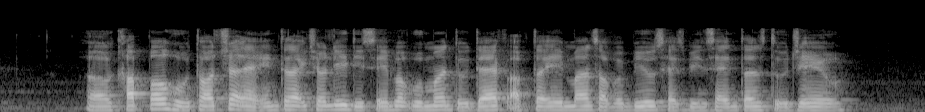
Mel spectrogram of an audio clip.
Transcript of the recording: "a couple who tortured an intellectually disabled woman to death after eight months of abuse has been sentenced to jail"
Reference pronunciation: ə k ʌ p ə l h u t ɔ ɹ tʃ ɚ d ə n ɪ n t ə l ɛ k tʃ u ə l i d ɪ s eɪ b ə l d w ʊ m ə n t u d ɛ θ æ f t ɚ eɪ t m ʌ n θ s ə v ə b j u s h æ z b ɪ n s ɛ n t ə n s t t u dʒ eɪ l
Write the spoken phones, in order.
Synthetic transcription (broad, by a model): ə k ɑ p ə l h u t ɔ tʃ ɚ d ə n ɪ n t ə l ɛ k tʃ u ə l i d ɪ s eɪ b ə d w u m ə n t u d ɛ f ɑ f t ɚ eɪ t m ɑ n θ s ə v ə b j u s h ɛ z b ɪ n s ɛ n t ə n s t t u dʒ eɪ l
